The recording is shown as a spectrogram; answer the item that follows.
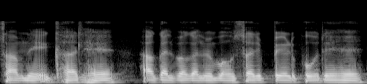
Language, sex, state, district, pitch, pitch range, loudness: Hindi, male, Jharkhand, Ranchi, 95 Hz, 95-100 Hz, -13 LUFS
